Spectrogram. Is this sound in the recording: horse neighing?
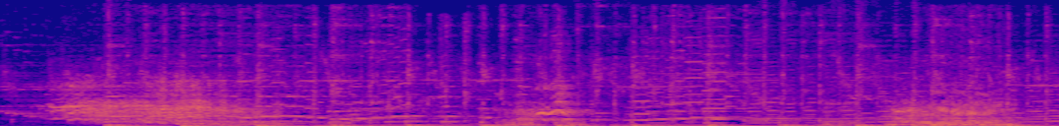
yes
